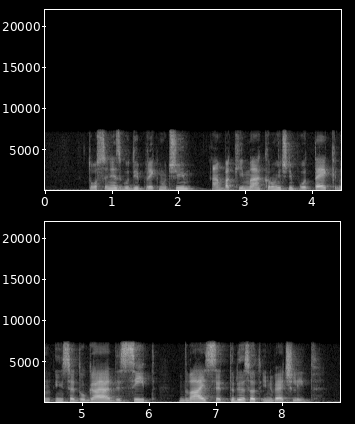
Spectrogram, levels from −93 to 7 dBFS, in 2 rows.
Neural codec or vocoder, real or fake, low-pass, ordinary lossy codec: none; real; 7.2 kHz; none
